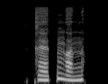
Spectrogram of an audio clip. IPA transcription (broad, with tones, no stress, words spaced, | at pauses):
kɛː˨˥k̚ŋɐ˨˧n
